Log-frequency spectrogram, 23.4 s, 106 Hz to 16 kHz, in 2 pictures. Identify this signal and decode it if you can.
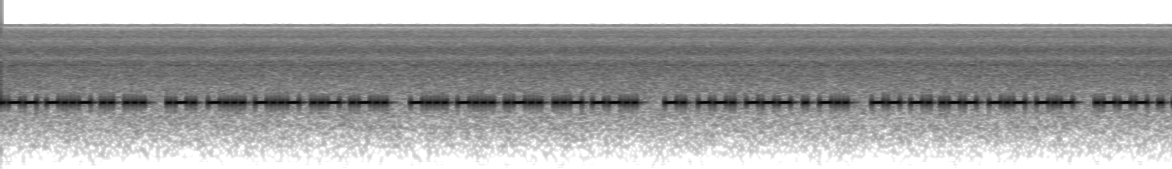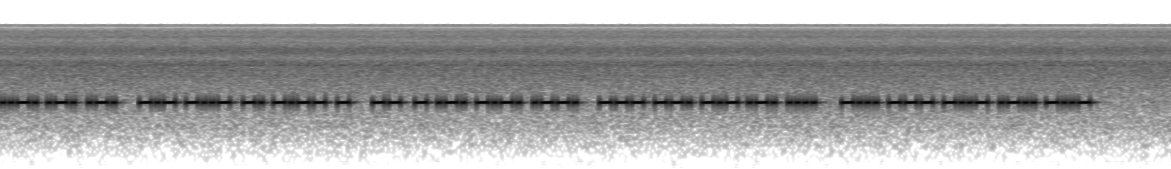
Morse code, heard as a keyed tone, hand-sent with a paddle, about 30 wpm, 770 Hz, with room echo. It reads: … RBXUL BBLUZ NGOED MNWKK JEFRR KXNYT MTRCP OGKRH BOXLX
